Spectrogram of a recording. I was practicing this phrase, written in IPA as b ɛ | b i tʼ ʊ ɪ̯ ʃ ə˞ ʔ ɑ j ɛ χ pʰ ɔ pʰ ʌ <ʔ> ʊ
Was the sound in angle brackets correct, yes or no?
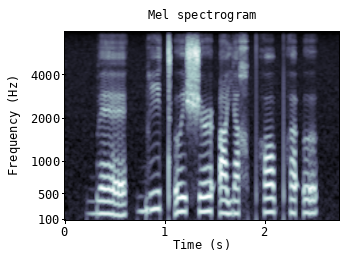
yes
